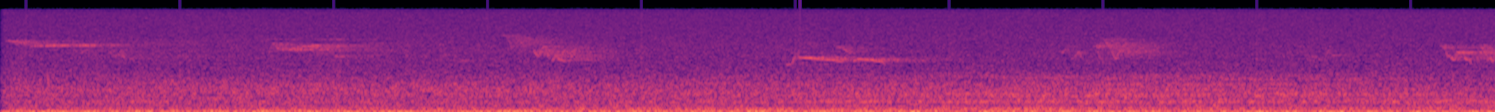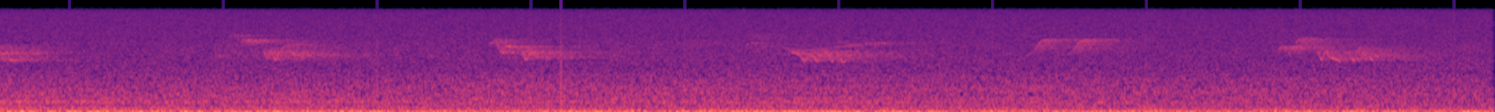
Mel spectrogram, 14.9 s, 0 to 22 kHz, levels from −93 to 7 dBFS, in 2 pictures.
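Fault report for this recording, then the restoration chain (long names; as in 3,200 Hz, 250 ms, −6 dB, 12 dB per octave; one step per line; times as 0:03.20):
scratch tick 78 rpm
0:04.00: click
0:10.28: click −11 dBFS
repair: click removal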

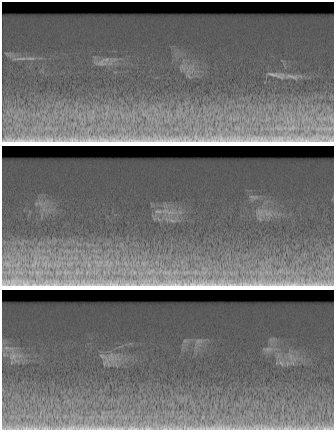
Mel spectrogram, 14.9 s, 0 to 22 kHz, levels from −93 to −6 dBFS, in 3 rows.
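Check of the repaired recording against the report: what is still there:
0:10.28: click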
